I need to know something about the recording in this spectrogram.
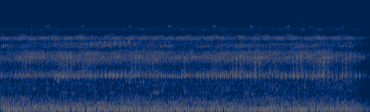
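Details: A dense chorus of ornate narrow-mouthed frogs (Microhyla ornata) at Inamauwa Tank, Dambulla, Central Province, Sri Lanka, their rapid buzzy rattles overlapping without pause.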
